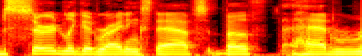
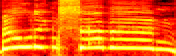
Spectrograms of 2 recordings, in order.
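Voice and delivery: cartoon mouse voice, pitched very high; 3 dB louder than usual. Telling what a pet cat says, do a Mickey Mouse voice. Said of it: "that's a pretty good Mickey".

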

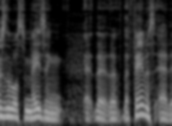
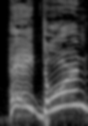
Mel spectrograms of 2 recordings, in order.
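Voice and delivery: mock all-excited delivery, pitched very high; 4 dB louder than usual. Retelling a coworker greeting a celebrity: imitating an excited greeting. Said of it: "All excited".

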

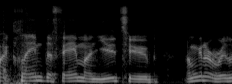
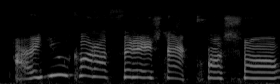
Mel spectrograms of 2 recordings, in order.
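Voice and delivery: very high, cartoon-like voice; 13 semitones higher, 3 dB quieter than usual. Talking with others in an online game lobby: voice like Herbert from Family Guy. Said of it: "that sounded like Herbert from Family Guy".

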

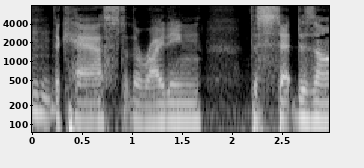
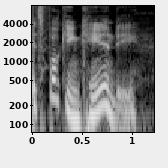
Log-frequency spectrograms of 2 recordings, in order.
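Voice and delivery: mock annoyed snapping, angry and pitched up; 5 semitones higher than usual. Retelling words heard during a fight over candy: imitating an angry outburst. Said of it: "in that tone".

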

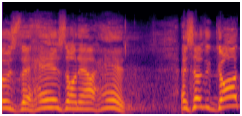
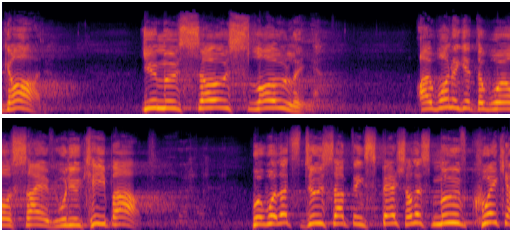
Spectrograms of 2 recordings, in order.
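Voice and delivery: put-on angry, impatient tone. Retelling own past prayer, complaining that god moves slowly: imitating own angry complaint. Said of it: "Sometimes I get really angry with God".

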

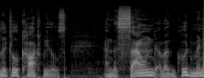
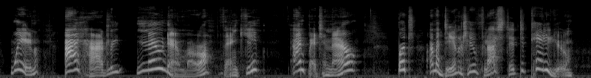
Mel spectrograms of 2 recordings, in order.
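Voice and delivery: feeble, very high, swooping squeak; 13 semitones higher, 4 dB louder than usual. Asked what happened to him, Bill answers the others: feeble squeaking Bill voice. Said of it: "a little feeble, squeaking voice".

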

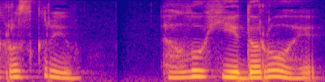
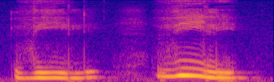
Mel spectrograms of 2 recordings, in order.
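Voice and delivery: soft, gentle, soft-spoken tone. Narrator reads a woman replying to a man's plan to walk away, softly. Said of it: "м'яко сказала вона, хитаючи головою".

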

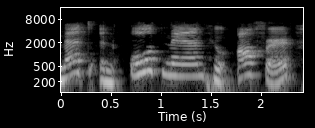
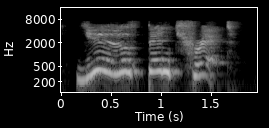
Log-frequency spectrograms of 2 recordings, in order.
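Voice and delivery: high, furious, angry cry; 5 semitones higher than usual. Jack's mother, throwing his beans out of the window, crying out furiously. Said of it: "she cried as she threw the beans".

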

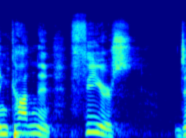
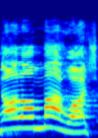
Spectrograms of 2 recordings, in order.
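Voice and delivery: very loud, slow, over-the-top heroic dramatic delivery; 9 semitones higher, 11 dB louder than usual. Retelling a son's line during a toy fight: imitating a dramatic child. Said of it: "he's really dramatic".

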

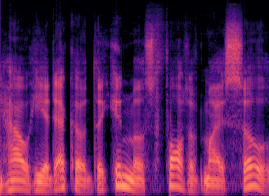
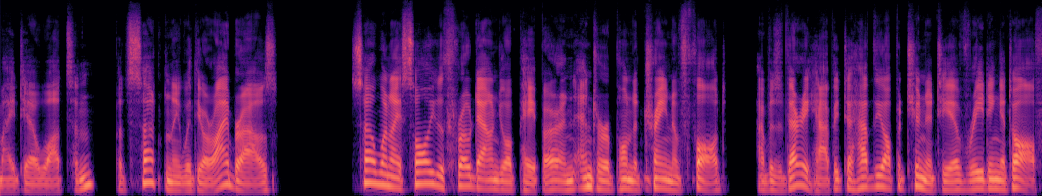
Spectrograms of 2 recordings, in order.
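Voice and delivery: plain

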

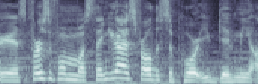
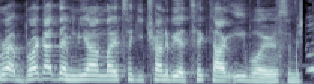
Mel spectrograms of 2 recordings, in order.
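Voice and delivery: normal talking voice

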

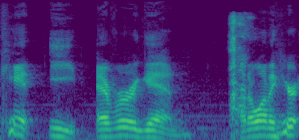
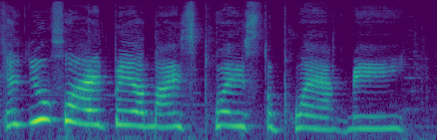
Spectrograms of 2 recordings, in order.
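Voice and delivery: very high, annoying vegetable creature voice. Speaking as a talking vegetable asking to be planted, in an annoying vegetable voice. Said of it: "these vegetables have really annoying voices".

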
